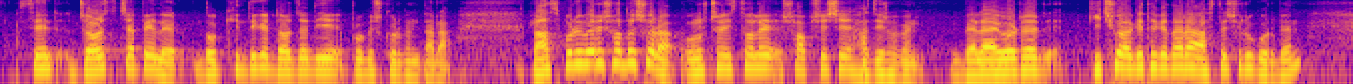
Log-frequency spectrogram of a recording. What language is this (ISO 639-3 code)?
ben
